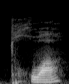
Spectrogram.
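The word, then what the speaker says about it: trois: 3. Final S not pronounced. 3.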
